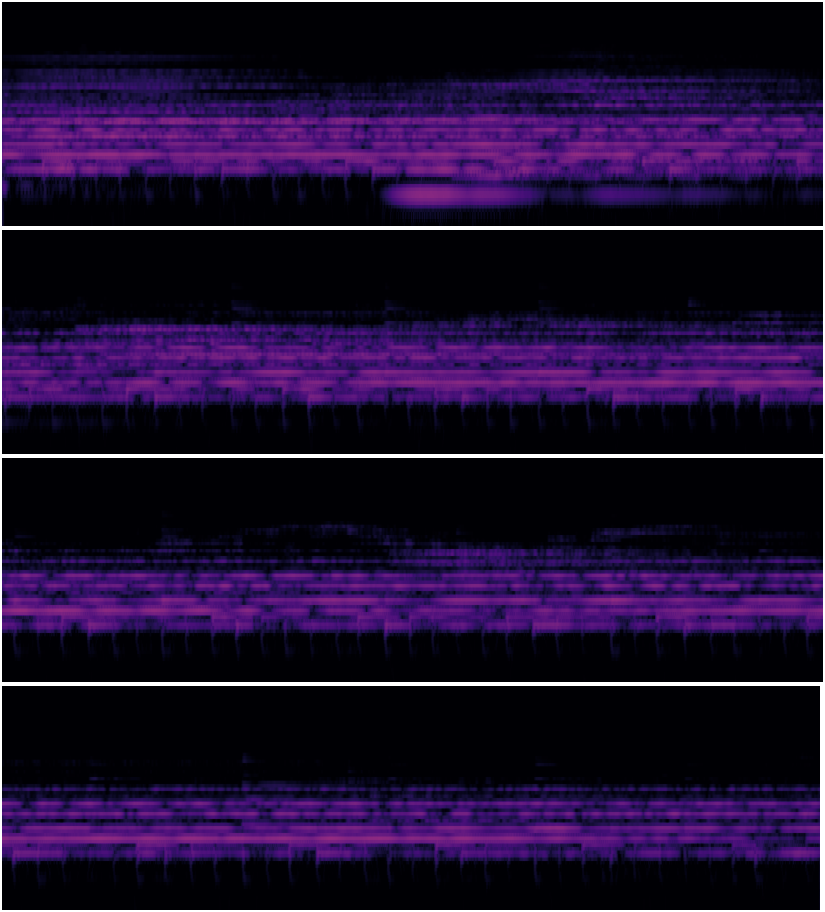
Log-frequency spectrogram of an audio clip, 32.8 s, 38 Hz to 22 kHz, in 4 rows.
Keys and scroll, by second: 12.8 x.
